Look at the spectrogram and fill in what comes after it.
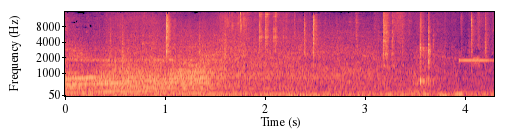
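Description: A car engine revving up, its pitch rising for about the first second and a half, then giving way to a steady low driving rumble. A brief high steady tone comes near the end.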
